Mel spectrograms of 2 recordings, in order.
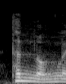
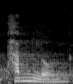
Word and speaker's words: thinh luận: Thinh luận là gì? Có chỗ đọc là thanh luận, có chỗ đọc là thinh luận.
